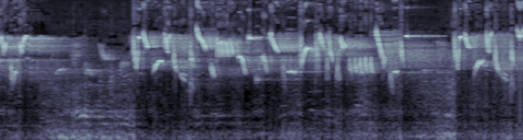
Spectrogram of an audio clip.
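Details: Dense, loud black-throated canary song, sharp and very clear: a nearly continuous stream of high, fast whistles, slurred chips and short trills, broken by brief pauses.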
